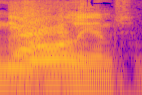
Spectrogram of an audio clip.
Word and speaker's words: New Orleans: There won't be empties in New Orleans.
